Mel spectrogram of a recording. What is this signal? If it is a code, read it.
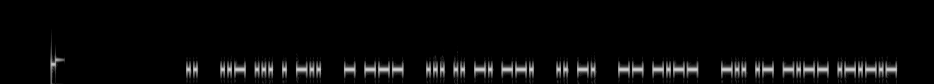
Morse code, heard as a keyed tone, about 36 wpm, 700 Hz. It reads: I USED TO SING IN MY DAY.
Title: Sentences from Top 1000 Words - Review Part 2 - 35wpm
